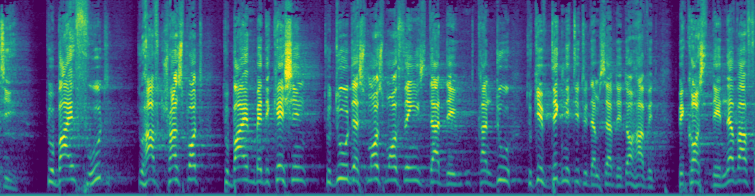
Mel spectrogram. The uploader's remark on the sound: Sermon preached at CBC Shiashie Campus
